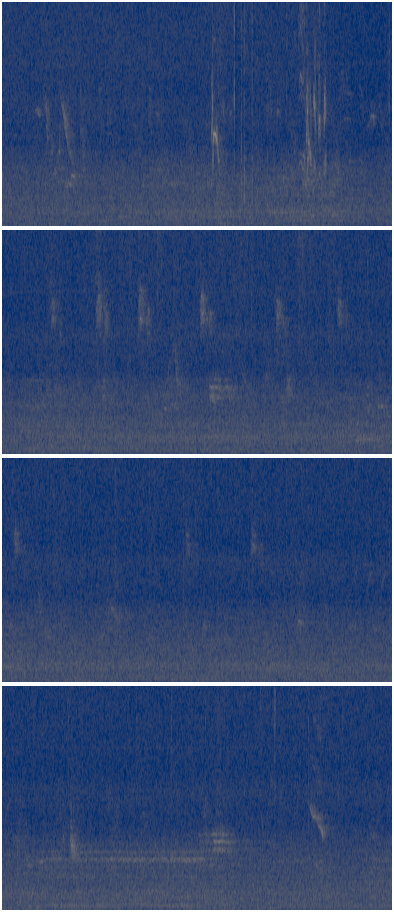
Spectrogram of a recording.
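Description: Birds chirping in short, scattered calls over a steady background rumble of outdoor noise.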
